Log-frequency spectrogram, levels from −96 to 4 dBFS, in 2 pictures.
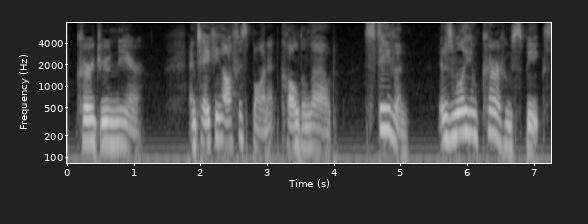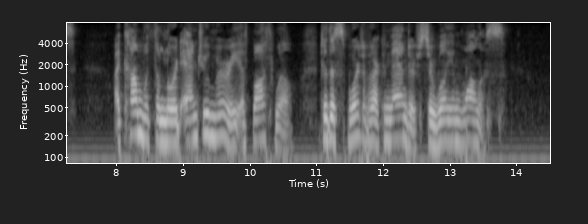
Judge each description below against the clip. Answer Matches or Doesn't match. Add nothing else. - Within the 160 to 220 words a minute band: Doesn't match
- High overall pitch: Doesn't match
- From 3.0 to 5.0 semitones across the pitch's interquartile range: Matches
